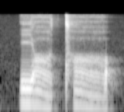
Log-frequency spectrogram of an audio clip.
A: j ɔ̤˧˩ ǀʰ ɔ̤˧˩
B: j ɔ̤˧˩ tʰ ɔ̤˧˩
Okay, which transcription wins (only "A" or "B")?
B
